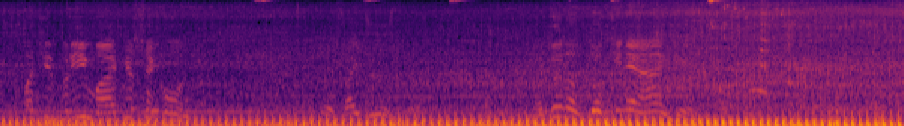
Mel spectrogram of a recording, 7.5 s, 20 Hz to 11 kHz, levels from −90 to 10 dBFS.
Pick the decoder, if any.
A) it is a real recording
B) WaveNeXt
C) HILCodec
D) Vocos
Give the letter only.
A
